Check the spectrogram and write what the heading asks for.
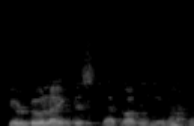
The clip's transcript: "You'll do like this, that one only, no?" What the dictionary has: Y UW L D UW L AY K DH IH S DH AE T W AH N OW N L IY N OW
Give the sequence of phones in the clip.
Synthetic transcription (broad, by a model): Y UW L D UW L AY K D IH S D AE T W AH N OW L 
